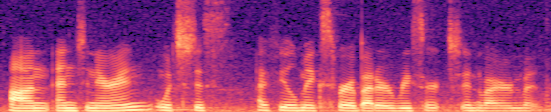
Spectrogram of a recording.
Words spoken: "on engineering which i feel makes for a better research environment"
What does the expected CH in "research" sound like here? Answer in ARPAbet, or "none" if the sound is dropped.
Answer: CH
